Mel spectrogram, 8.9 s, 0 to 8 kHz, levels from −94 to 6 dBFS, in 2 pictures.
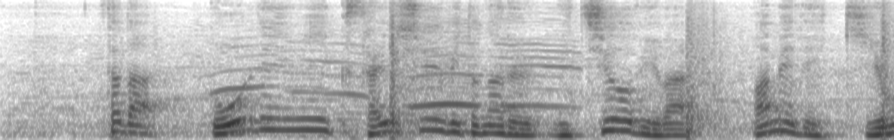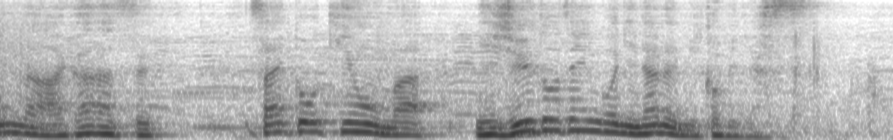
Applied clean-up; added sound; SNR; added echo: none; Crowd / Fireworks; 16 dB; reverberation time 0.4 s.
